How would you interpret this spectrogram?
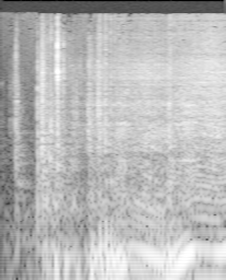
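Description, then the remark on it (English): A shared motorbike that midwives use to take women to clinics in emergencies cranks with a few sharp mechanical clicks, then catches and settles into a steady, rumbling idle that grows slightly louder. “By providing a shared motorbike for the midwives to transport women to clinics in emergencies”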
